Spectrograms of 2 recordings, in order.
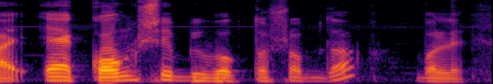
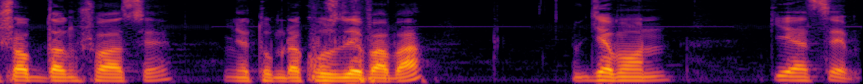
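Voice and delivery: ordinary talk

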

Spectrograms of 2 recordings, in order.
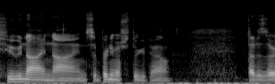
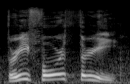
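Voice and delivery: slow, higher triumphant announcement; excited; 8 semitones higher, much slower than usual. Real, not acted. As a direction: drag it out proudly. Reading out a big weight.

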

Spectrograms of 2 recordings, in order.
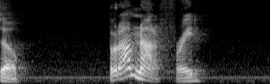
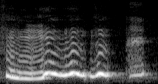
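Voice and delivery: sly snake chuckle; 6 semitones higher, 4 dB louder than usual. Acted. Kaa finds the man cub.

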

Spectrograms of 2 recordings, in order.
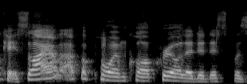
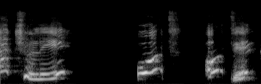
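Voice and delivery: put-on English accent, high and loud; fake foreign twang; 6 dB louder than usual. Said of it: "his foreign twang the boy was a put on".

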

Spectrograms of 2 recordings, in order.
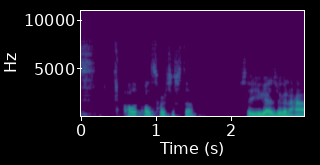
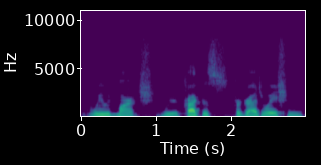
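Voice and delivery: ordinary talk, nothing marked

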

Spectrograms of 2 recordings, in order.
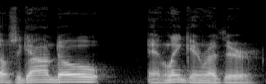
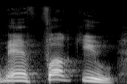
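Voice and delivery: defiant retort; 8 semitones higher, slower than usual. Retold or imitated. His own retort, retold.

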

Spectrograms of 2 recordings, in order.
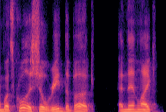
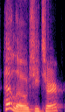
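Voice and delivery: HELLO chirped high and loud; bright-eyed reader's high, punched "Hello"; imitating emphatic reading; 6 semitones higher, 5 dB louder than usual. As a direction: mimic a child's emphatic "Hello", pitched up. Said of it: "doing it with more emphasis".

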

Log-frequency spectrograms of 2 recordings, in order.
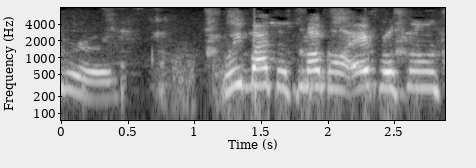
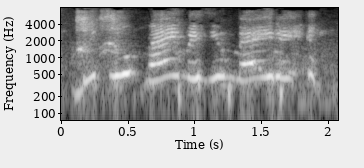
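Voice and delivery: mock crying; 9 semitones higher than usual. Teasing friends about fame on live, mock sobbing. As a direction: pretend to weep with pride, hammed up. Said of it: "I'm crying".

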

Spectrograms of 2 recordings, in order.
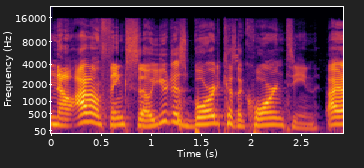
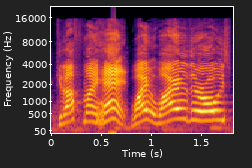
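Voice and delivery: annoyed shout; 6 semitones higher, 9 dB louder than usual. Real, not acted. Gamer shouting at a player standing on his head, annoyed shout. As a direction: yell it, louder and higher.

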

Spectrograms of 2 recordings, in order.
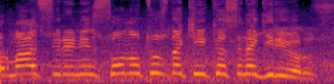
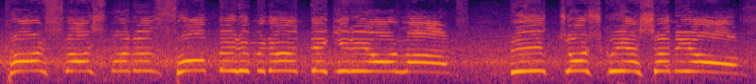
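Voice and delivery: roaring goal call, much higher and louder; screaming football commentator; 7 semitones higher, 3 dB louder, slower than usual. Real, not acted. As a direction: belt out the goal, stretching it. Goal scored, commentator erupts.

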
